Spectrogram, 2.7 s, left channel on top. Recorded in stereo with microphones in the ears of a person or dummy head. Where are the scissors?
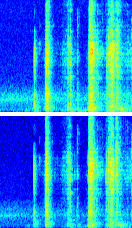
55° right (ahead or behind), 1.1 m.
